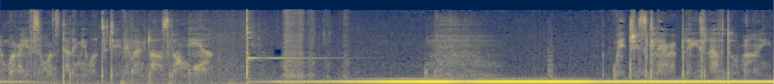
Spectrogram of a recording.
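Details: Simulated hearing test in an ASMR medical-examination roleplay: whispering and soft tapping, then a loud, steady, low tuning-fork hum that swells and lingers.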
